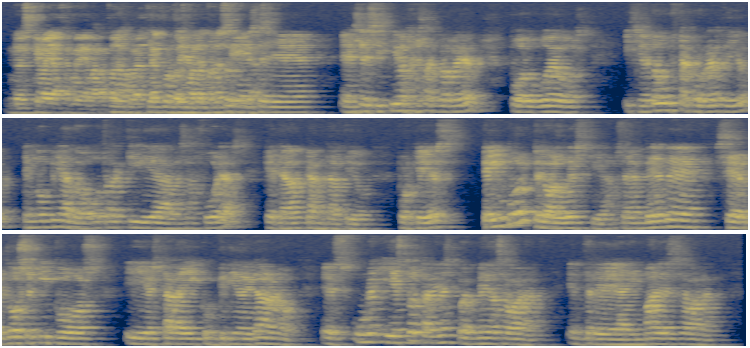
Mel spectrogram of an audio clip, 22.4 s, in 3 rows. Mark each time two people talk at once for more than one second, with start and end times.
1.1-2.7

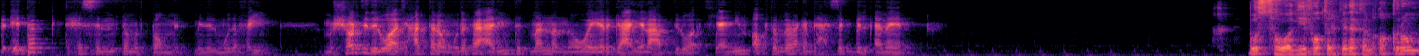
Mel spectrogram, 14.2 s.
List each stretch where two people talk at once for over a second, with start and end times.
none

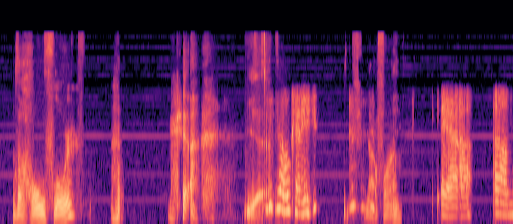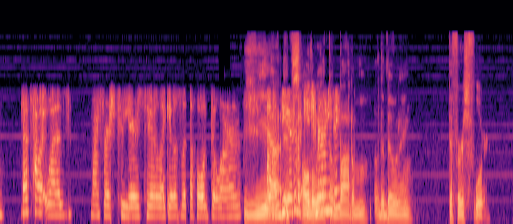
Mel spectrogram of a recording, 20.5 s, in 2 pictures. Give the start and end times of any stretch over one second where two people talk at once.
15.6-17.1

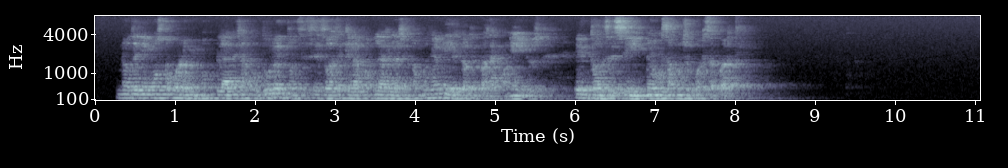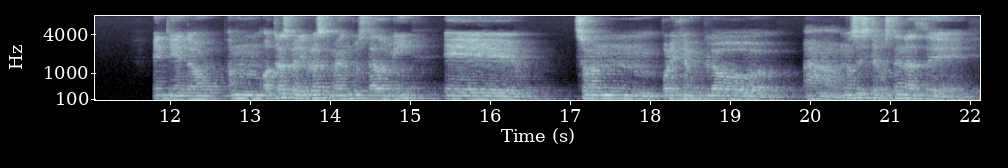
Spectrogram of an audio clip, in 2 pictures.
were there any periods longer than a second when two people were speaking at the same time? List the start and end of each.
none

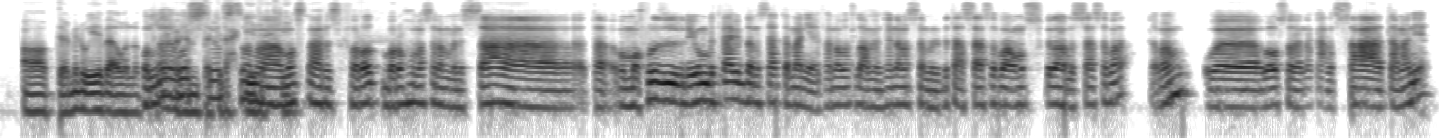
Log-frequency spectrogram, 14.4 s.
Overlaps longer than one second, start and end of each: 1.5-3.0

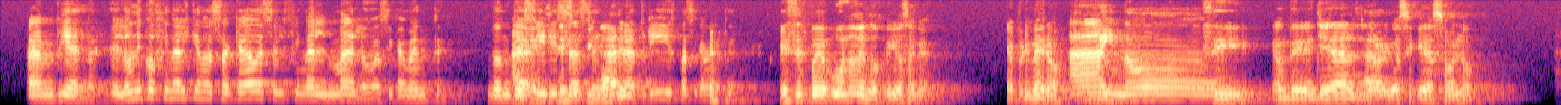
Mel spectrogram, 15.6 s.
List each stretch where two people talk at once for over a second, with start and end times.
5.1-6.3

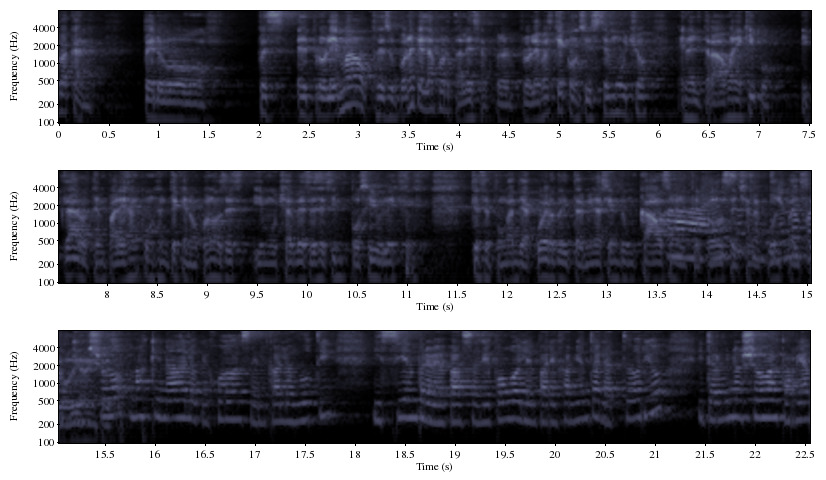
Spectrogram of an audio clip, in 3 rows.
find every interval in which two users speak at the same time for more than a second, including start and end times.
13.6-15.7

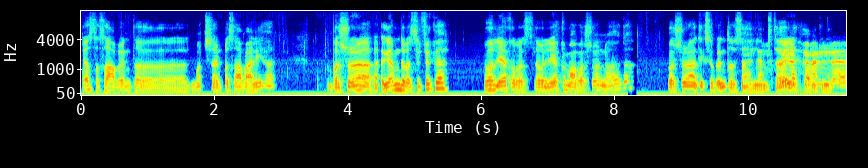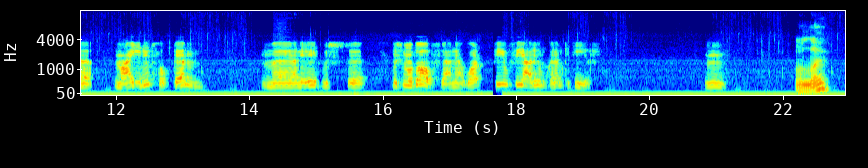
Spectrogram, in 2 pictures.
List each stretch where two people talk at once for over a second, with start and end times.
9.9-11.3

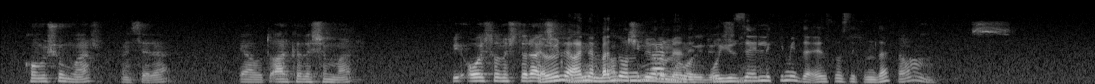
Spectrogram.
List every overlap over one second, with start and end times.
5.4-7.6

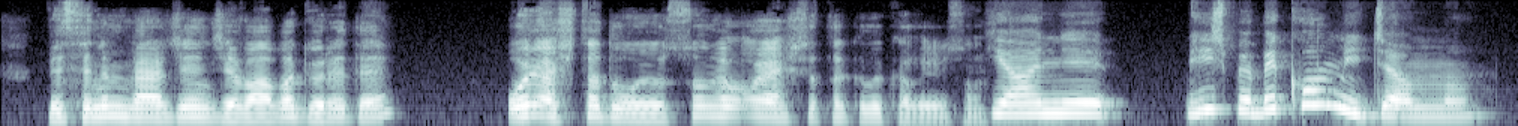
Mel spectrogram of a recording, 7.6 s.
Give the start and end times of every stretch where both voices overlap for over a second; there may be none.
none

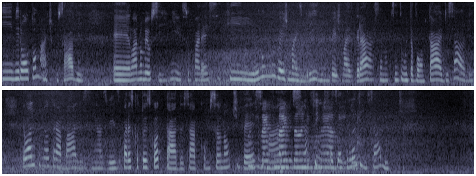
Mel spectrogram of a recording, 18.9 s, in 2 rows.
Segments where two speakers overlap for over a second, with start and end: 14.3-16.5

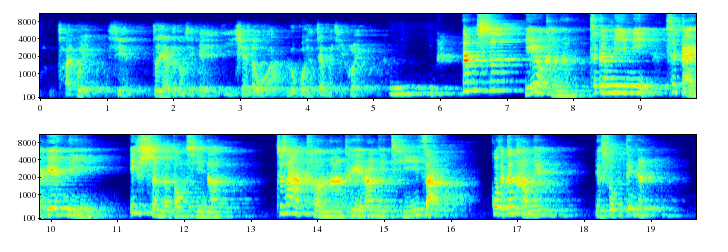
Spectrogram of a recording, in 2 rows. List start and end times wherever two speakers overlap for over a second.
none

